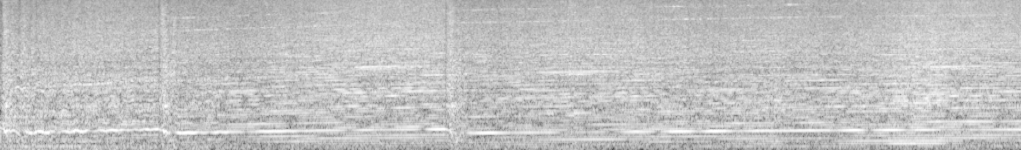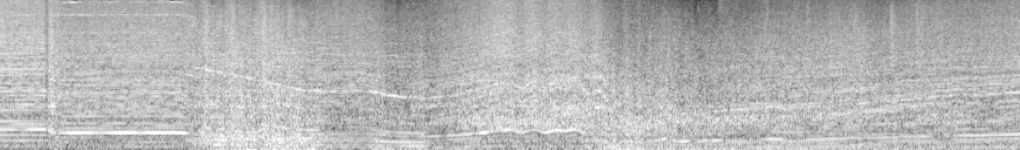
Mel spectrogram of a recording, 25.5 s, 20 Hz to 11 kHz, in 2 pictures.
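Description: A race car engine in the sim racing game Automobilista 2 revs steadily at mid pitch, climbing and dropping through the gears with a rougher, louder burst of throttle near the end, continuous and close.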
